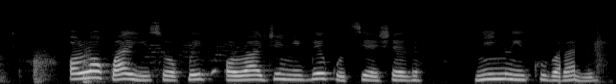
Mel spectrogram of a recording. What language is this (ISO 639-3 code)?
yor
